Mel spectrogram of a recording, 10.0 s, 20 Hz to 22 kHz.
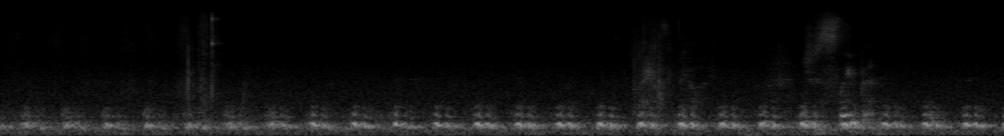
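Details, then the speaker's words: Fetal heartbeat from a monitor strapped on the lower belly of a past-due pregnant woman at a check-up: rapid, regular whooshing pulses, about 146 beats a minute, within the normal fetal range. "go ahead of this one her lower belly which is measuring the heartbeat"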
